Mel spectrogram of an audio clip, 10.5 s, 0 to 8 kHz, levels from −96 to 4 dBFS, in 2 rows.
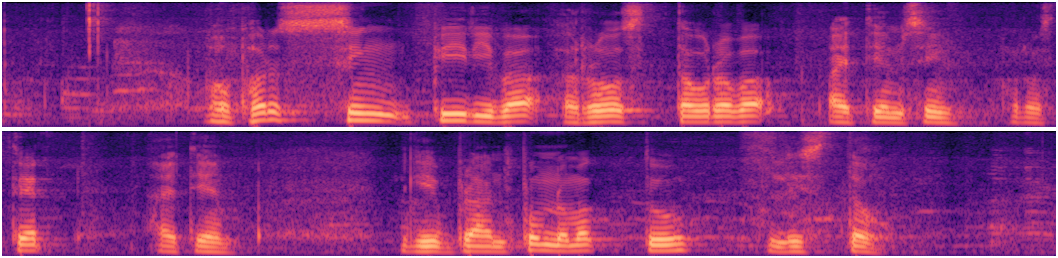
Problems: background sounds at intervals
